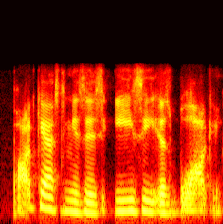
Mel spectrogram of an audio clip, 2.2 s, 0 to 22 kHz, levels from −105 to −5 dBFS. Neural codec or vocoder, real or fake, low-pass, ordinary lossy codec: vocoder, 22.05 kHz, 80 mel bands, HiFi-GAN; fake; 7.2 kHz; Opus, 24 kbps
